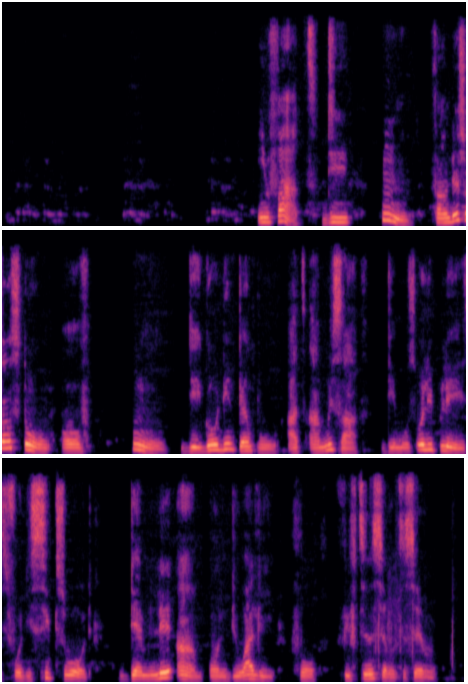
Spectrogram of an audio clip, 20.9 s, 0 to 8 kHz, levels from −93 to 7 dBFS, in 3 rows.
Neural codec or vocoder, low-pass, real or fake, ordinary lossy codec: vocoder, 44.1 kHz, 128 mel bands every 512 samples, BigVGAN v2; 7.2 kHz; fake; AAC, 48 kbps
